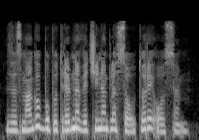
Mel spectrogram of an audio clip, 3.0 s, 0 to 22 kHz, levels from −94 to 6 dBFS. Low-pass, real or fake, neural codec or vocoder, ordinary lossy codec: 19.8 kHz; real; none; AAC, 32 kbps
